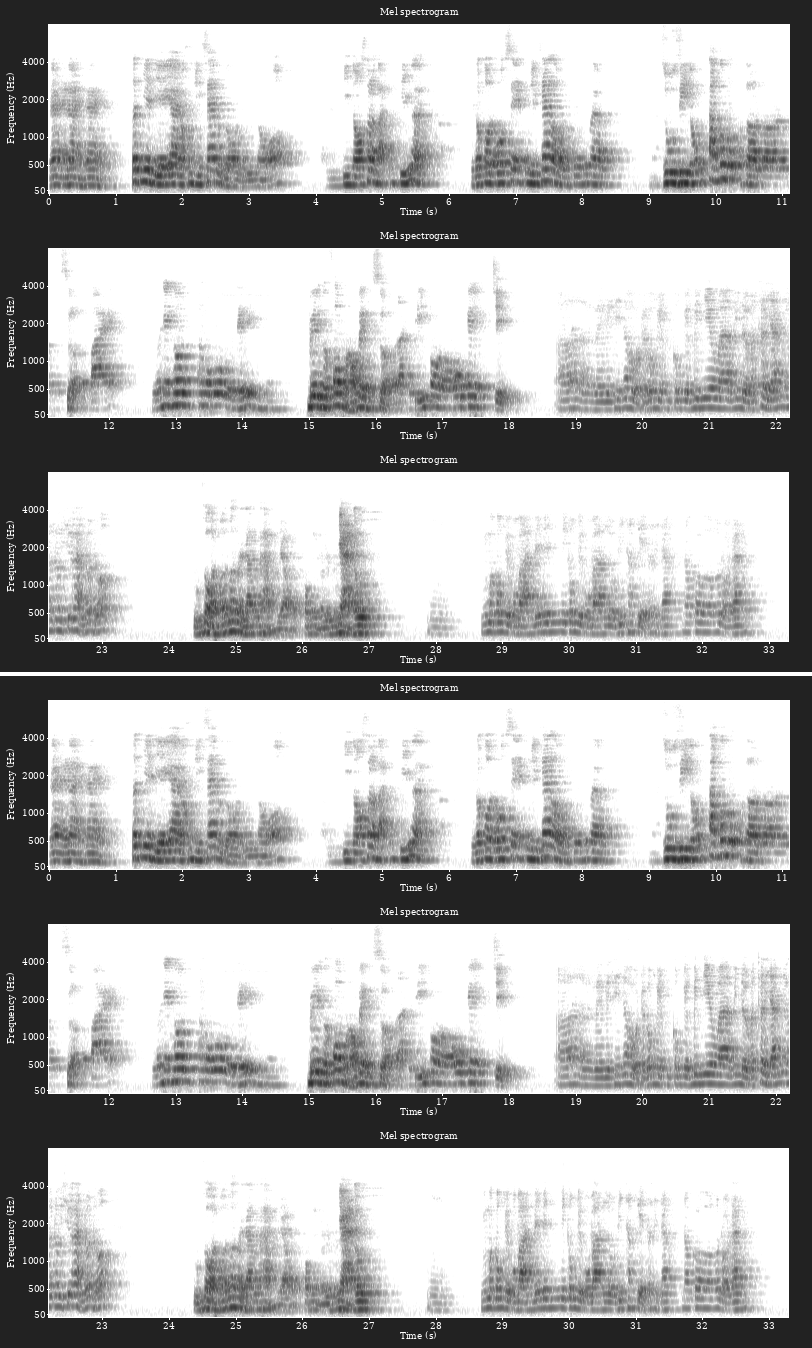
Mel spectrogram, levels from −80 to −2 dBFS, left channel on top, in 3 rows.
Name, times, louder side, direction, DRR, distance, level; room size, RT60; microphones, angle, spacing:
voice 1, 0.0-0.8 1.3-3.5 4.2-5.6 6.3-8.4 9.2-11.1 11.4-12.0 12.7-14.5 15.0-18.0 18.9-19.0 24.4-27.0, left 1 dB, 40° left, -3 dB, 0.4 m, -26 dB
voice 2, 18.7-23.1 27.9-28.2 28.7-32.7, right 2 dB, 80° right, 1 dB, 0.4 m, -34 dB
2.8 x 2.0 x 2.3 m, 0.66 s
head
